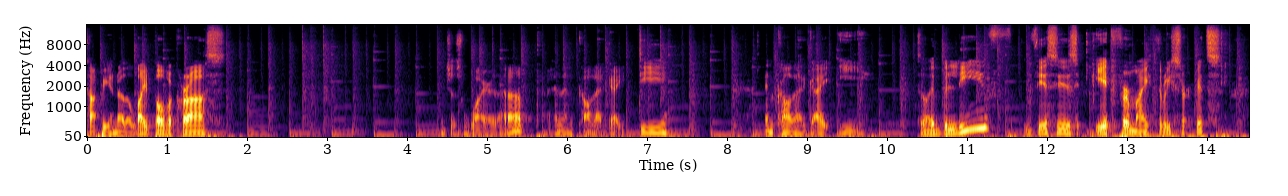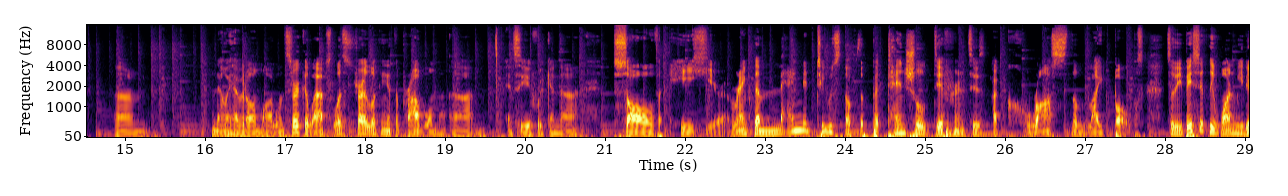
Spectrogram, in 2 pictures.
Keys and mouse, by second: 6.3 shift+d, 6.8 click, 8.8 shift+e, 9.4 click, 12.5 BackSpace, 12.9 Return, 14.1 BackSpace, 15.3 click, 20.6 ctrl+click, 27.9 click.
